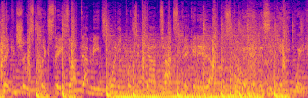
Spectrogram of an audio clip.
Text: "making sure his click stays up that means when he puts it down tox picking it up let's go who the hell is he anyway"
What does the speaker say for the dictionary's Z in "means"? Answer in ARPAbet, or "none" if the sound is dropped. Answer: Z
